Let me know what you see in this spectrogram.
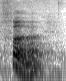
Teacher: why it's called labiodental in order to articulate the sound fur the upper teeth is pressed on the lower lips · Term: labiodental fricative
